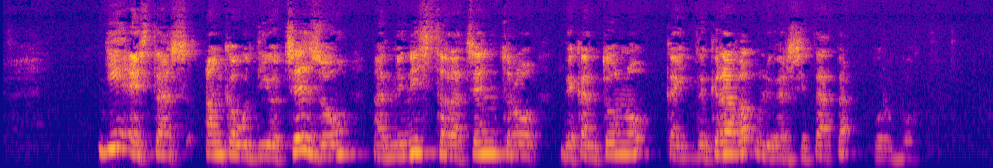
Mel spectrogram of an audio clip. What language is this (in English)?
Esperanto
